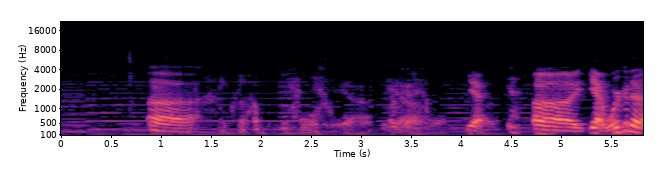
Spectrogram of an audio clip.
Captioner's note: CESAR and MONA whispering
